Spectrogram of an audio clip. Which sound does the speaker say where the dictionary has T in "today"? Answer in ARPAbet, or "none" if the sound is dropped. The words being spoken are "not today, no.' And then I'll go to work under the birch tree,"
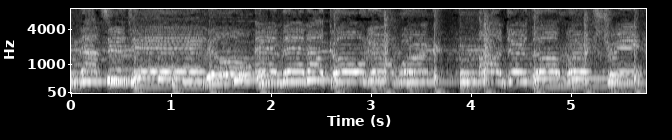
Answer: S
